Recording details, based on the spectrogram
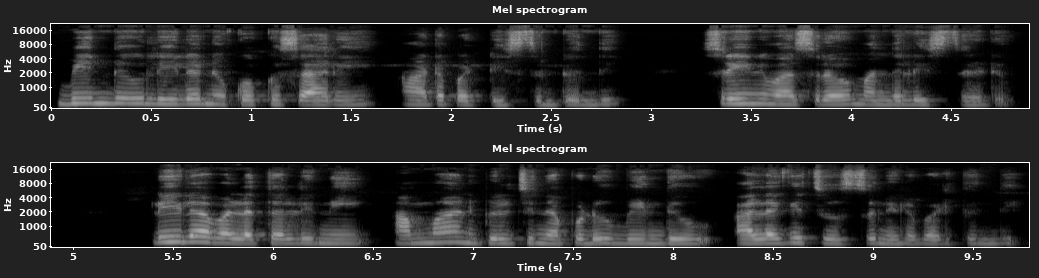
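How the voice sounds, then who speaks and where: A woman narrating an audio novel in a steady, unhurried storytelling manner. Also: medium pitch.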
